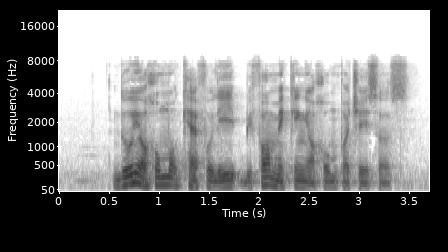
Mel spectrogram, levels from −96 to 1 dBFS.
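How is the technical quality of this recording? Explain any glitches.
The technical quality of this recording is sound, with no glitches to explain.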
